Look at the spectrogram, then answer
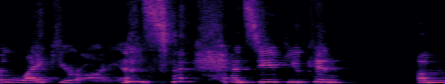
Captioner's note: laughter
